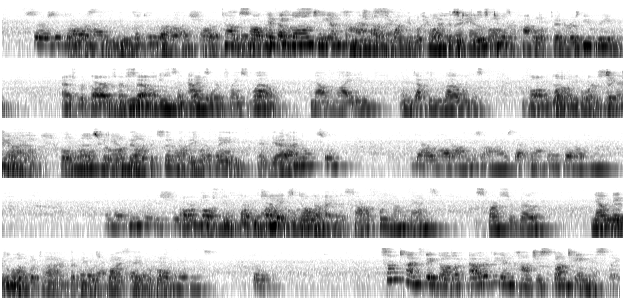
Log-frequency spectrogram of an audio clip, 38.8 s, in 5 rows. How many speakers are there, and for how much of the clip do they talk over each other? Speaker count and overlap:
eight, about 43%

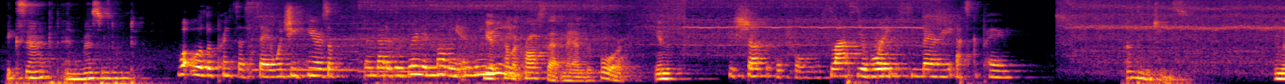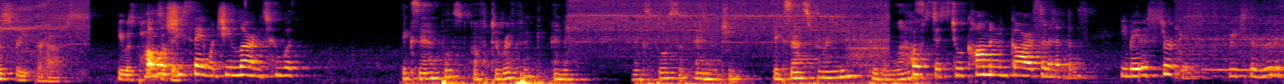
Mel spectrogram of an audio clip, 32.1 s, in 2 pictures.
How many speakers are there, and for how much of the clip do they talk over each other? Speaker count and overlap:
five, about 10%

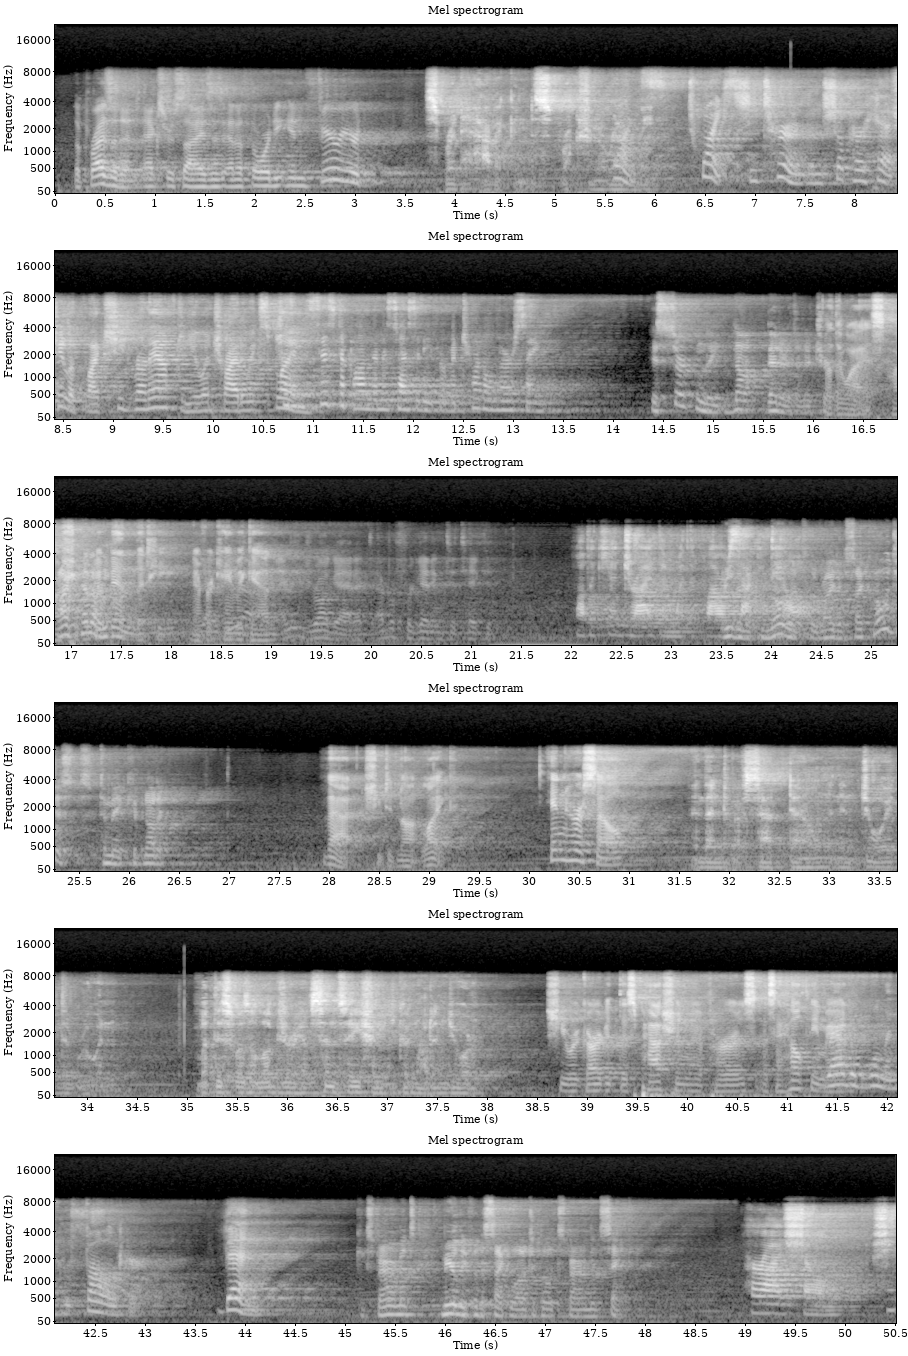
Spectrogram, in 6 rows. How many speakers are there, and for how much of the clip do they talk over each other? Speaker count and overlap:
nine, about 10%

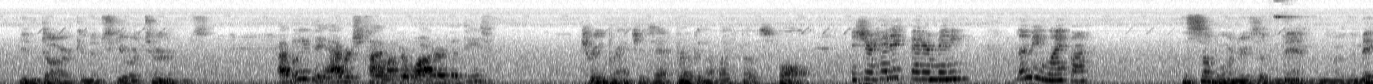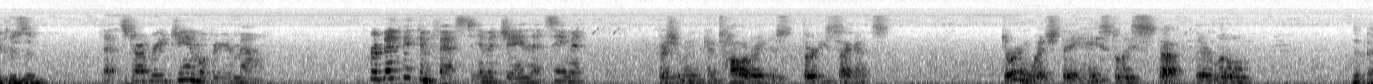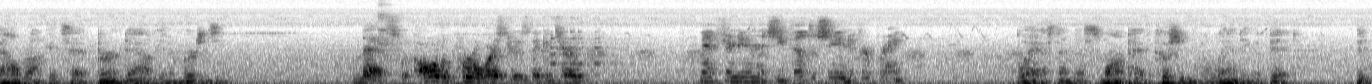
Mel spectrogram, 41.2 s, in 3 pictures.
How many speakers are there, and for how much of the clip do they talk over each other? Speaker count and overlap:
four, no overlap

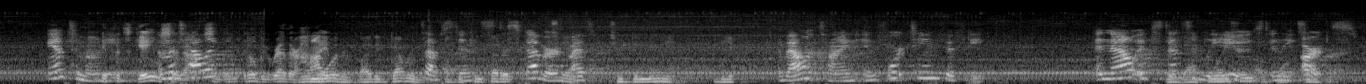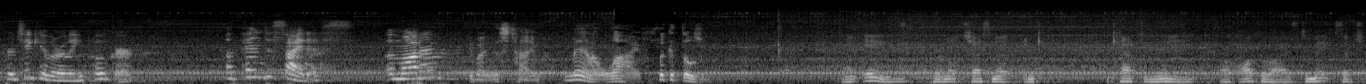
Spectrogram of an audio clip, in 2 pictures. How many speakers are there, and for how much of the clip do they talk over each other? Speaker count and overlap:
three, about 19%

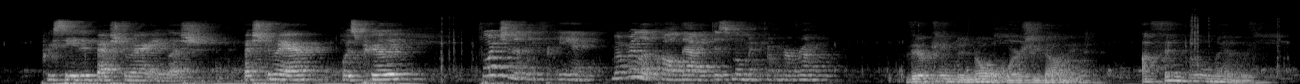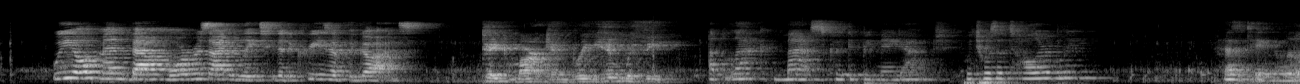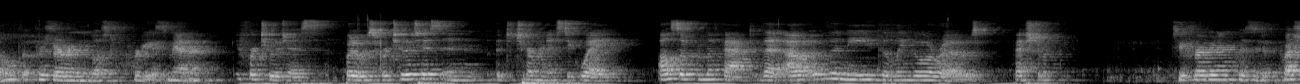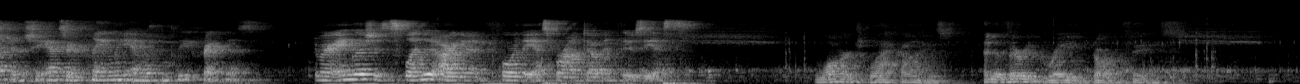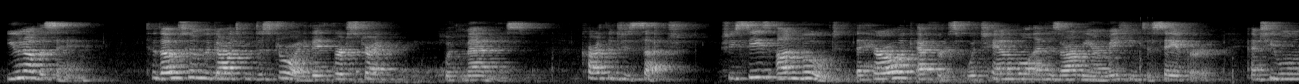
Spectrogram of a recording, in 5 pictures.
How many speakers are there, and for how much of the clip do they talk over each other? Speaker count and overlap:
seven, no overlap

